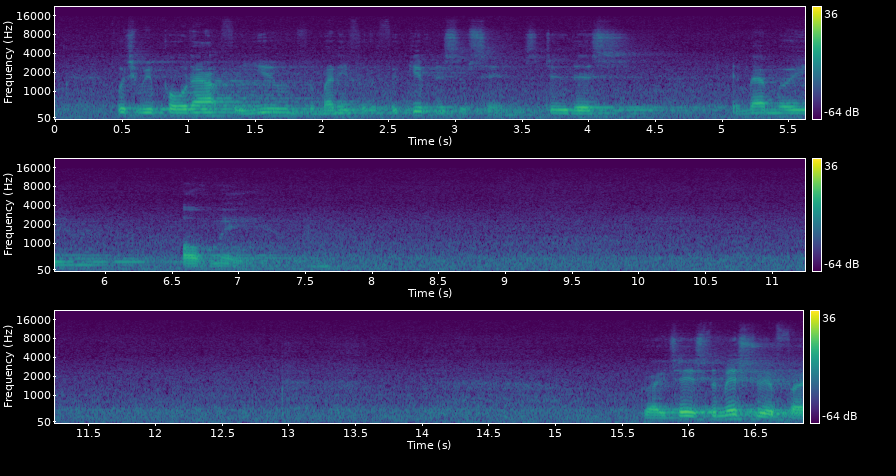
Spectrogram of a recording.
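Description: A man speaks slowly and solemnly, heard with echo in a large hall.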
